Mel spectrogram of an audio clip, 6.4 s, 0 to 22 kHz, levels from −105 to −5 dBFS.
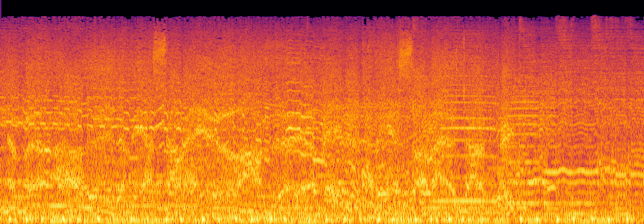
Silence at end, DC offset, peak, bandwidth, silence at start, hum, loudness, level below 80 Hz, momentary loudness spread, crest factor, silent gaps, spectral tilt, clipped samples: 0 s; under 0.1%; 0 dBFS; 16.5 kHz; 0 s; none; -10 LUFS; -20 dBFS; 3 LU; 10 dB; none; -4.5 dB/octave; under 0.1%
